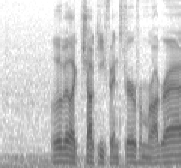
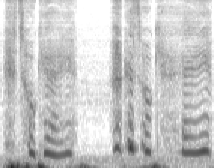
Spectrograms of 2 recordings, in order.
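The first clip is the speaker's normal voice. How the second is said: high, slow, cooing fake mother; mocking mom voice; 5 dB louder, much slower than usual. Streamer mocking the mom comforting a crying baby, high and cooing. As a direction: parody a bad actress soothing a baby. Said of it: "and the mom is like".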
